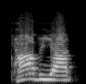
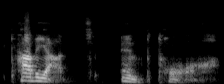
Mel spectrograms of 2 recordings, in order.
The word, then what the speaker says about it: caveat emptor: It's not cave. It's caveat emptor.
